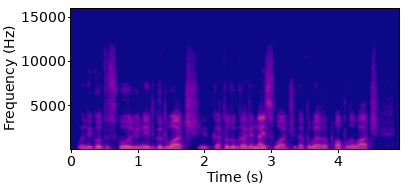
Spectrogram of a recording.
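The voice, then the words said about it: Put-on Israeli accent. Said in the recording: “he tells me in Israeli accent”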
